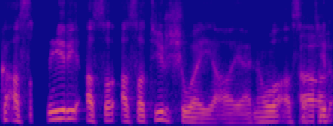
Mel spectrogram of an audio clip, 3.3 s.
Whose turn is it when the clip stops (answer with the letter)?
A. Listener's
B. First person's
B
